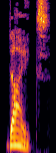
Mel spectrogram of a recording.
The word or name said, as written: dikes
